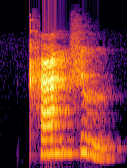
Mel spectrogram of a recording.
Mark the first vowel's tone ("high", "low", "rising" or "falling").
high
